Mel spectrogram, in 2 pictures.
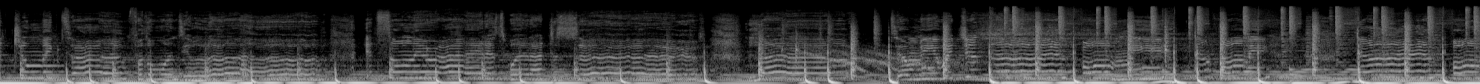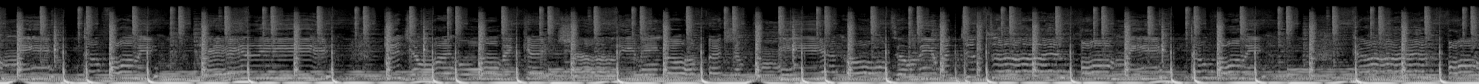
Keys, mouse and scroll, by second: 11.8 space, 14.1 click, 16.5 click, 23.1 click.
